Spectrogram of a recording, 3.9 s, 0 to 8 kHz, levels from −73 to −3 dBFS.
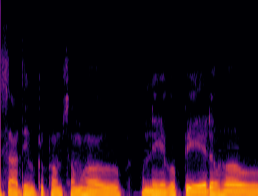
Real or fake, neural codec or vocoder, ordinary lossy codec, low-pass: fake; codec, 16 kHz, 16 kbps, FunCodec, trained on LibriTTS, 50 frames a second; AAC, 32 kbps; 7.2 kHz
